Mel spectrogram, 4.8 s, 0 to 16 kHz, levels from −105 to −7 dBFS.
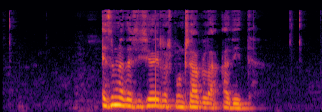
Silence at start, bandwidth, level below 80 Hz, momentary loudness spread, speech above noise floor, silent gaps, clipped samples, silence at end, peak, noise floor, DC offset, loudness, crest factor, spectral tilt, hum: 1.55 s; 11.5 kHz; -74 dBFS; 11 LU; 48 dB; none; under 0.1%; 1.05 s; -16 dBFS; -78 dBFS; under 0.1%; -31 LUFS; 18 dB; -6 dB/octave; none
